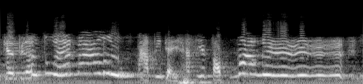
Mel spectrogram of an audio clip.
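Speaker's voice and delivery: very high wailing imitation of a sobber; mock childlike crying. Preacher imitating someone crying when filled, hammed-up child's wail. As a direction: bawl the words like a little child. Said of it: "Dia nangis kayak anak kecil".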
